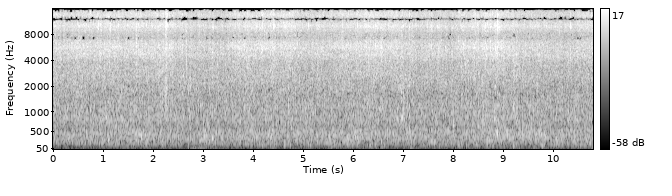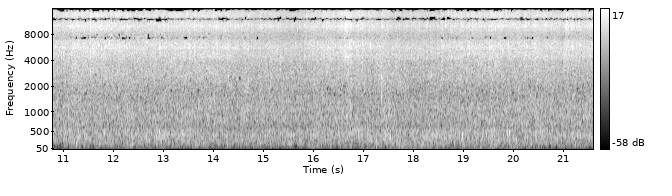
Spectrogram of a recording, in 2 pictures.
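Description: A rake scrapes and splashes through wet debris.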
